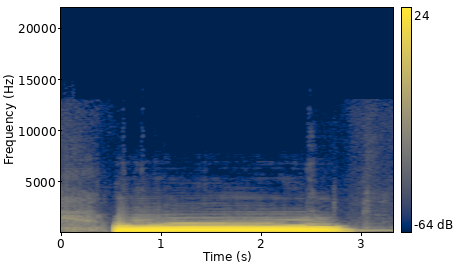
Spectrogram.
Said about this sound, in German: Also nicht den ganz tiefen unten den Pedalton, sondern praktisch den zweiten Naturton. Das heißt, wenn ich jetzt ein C spiele, ein, ein C lese, dann spiele ich auf der B-Tuba diesen Ton. Und auf der F-Tuba entsprechend diesen Ton.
